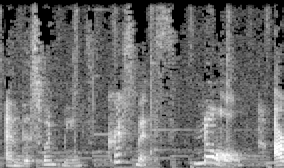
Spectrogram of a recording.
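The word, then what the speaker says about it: Nohl: For N, I have one name here, and that's the name Noel, spelled N-O-H-L, Noel.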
